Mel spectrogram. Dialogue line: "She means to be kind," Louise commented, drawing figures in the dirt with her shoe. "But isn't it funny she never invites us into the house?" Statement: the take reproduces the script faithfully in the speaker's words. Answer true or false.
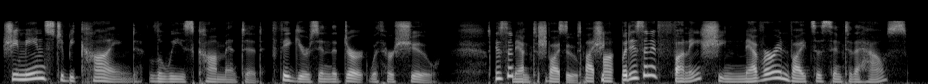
false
